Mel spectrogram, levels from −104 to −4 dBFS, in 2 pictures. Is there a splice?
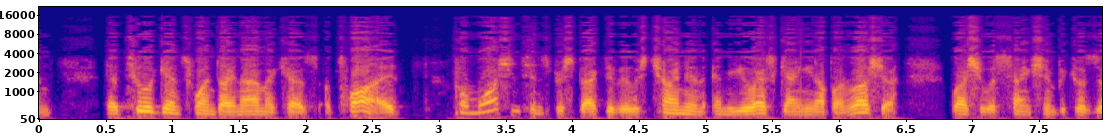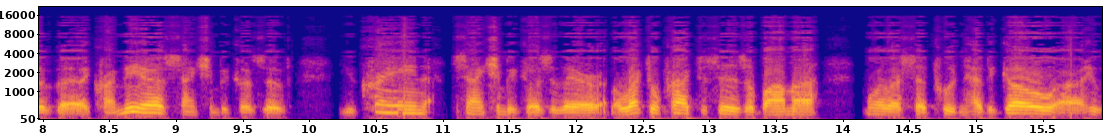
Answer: yes; 1 cut; at 8.6 s

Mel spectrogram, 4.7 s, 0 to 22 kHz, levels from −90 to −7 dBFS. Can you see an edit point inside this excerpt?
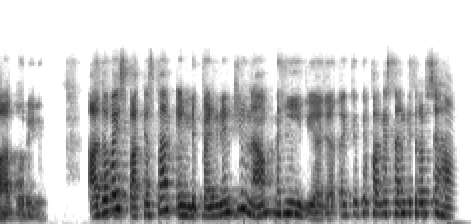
no; 0 cuts

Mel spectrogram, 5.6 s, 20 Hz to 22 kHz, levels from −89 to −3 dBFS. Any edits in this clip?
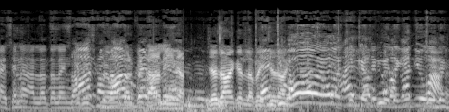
yes; 1 cut; at 2.3 s

